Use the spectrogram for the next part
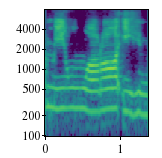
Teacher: उसमें नून साकिन जो है वो मुकम्मल तौर पर मर्ज नहीं हो रहा होता, बल्कि नून साकिन का कोई ना कोई असर, कोई ना कोई आवाज, कोई ना कोई उसकी सिफ्त गुन्ना बाकी रहती है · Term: इदगाम नाकिस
